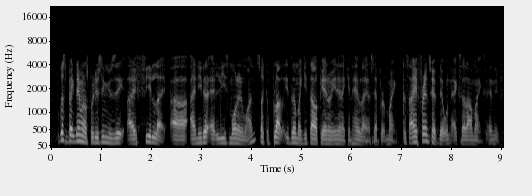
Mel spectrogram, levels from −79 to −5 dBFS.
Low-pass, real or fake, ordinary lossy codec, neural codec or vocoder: 5.4 kHz; real; none; none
